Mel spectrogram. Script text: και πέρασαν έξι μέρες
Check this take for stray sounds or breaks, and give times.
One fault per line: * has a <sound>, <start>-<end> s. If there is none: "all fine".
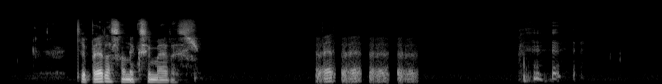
* has a laugh, 3.2-4.2 s
* has a laugh, 5.2-5.9 s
